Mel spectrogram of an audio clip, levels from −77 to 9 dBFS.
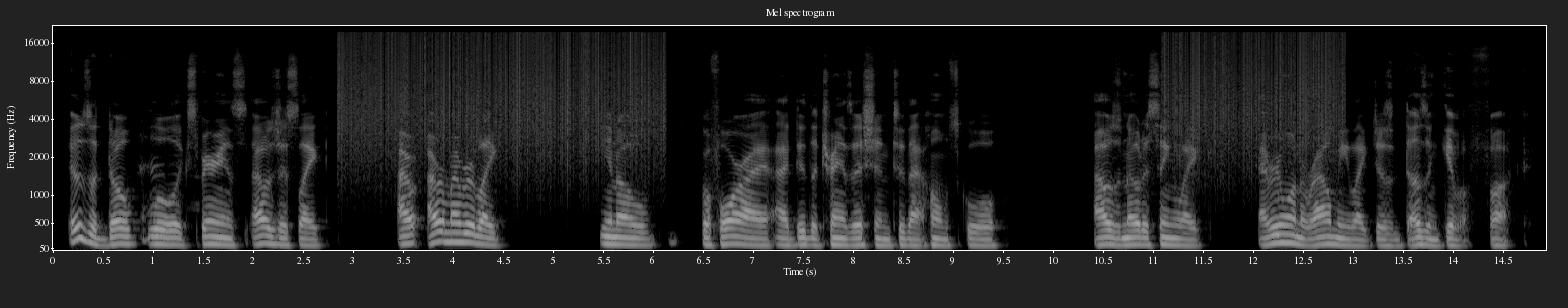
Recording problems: crackling; loud; from 3 to 6 s and from 11 to 13 s; 10 dB below the speech

